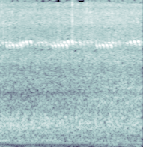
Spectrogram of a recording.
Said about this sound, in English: speaking of an owl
